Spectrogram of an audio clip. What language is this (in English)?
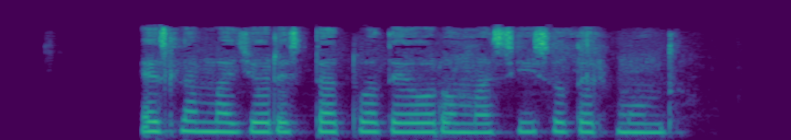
Spanish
